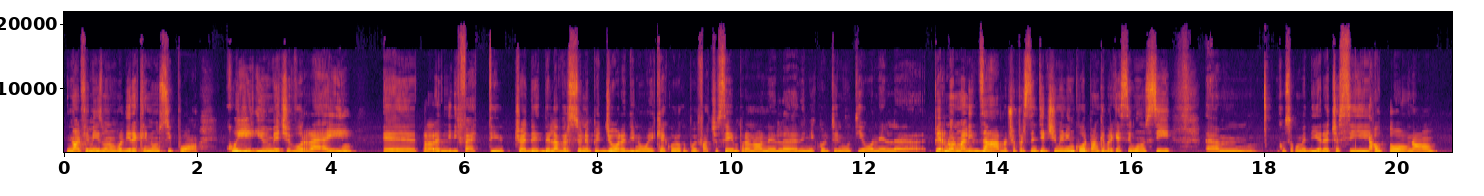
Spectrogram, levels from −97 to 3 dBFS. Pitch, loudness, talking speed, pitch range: 180 Hz, -22 LUFS, 175 wpm, 155-210 Hz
